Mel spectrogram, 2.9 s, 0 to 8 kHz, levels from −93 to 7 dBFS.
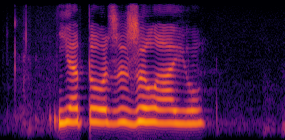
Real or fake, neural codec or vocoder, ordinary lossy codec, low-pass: fake; codec, 16 kHz, 6 kbps, DAC; none; 7.2 kHz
